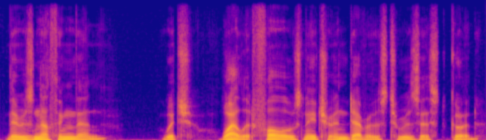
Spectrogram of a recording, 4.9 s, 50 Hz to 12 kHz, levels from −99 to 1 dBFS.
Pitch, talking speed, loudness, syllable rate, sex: 120 Hz, 160 wpm, -19 LUFS, 5.6 syllables/s, male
